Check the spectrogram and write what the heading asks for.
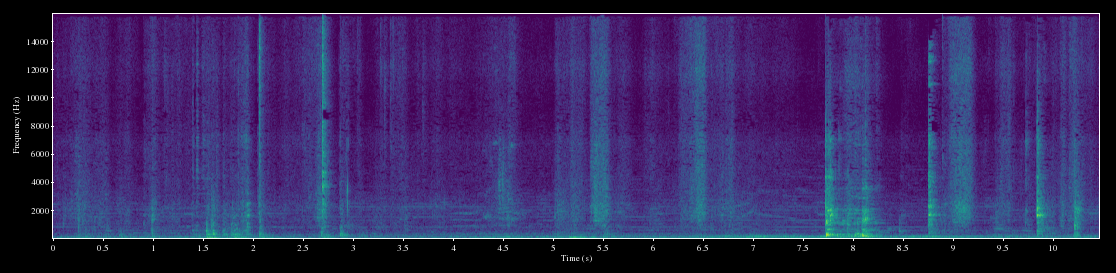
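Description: Stainless steel dog bowl clinking and knocking as it is handled and set down on a tiled floor: a scattered series of sharp clinks, the loudest cluster about eight seconds in.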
